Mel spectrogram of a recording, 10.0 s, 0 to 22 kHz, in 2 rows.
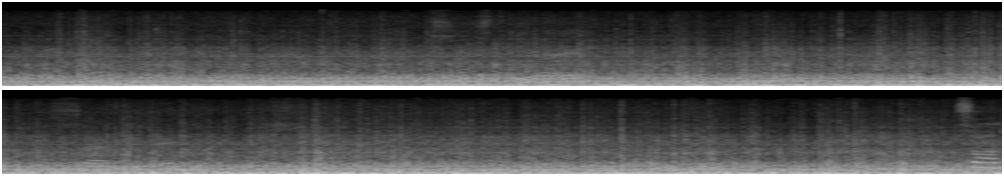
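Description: Yamaha V Star 1300's V-twin engine running steadily at a highway cruise of about 70 mph in fifth gear, under a steady rush of wind turbulence and road noise.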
